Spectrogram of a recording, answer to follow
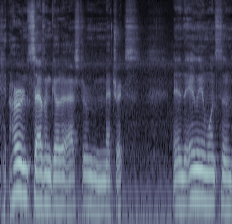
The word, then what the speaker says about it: astrometrics: There I said it said it right. I always want to say astromec like Star Wars, you know. And uh so her and seven go to astrometrics and the alien wants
